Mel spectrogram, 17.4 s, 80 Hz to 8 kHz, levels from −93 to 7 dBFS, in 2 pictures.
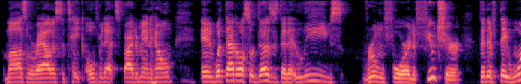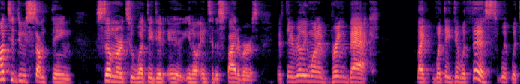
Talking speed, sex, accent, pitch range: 190 wpm, male, American, 135-170 Hz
